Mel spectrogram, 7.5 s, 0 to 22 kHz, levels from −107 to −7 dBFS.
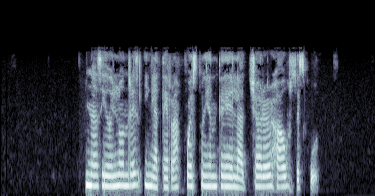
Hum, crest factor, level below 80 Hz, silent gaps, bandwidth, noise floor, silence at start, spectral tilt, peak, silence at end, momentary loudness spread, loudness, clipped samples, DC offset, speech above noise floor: none; 16 dB; -54 dBFS; none; 7.8 kHz; -82 dBFS; 1.7 s; -4 dB/octave; 0 dBFS; 1.2 s; 4 LU; -15 LUFS; under 0.1%; under 0.1%; 67 dB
